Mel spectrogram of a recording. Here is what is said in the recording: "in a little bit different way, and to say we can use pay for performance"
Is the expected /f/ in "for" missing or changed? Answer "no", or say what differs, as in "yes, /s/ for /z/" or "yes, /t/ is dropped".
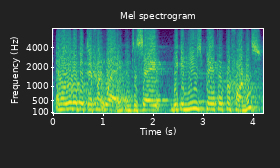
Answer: yes, /p/ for /f/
